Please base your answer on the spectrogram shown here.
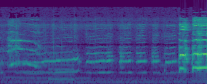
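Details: Before dawn as chickens fly out of the coop, a long run of harmonic wavering calls and clucks rises and falls, ending with a sudden loud harsh crow burst.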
